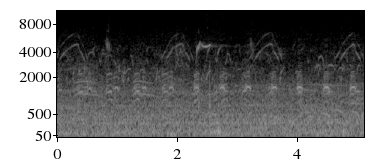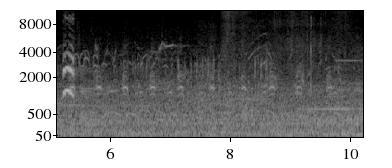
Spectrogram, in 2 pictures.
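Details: Small flock of flamingos at the Malandeni Water Treatment plant in Ladysmith, recorded with a Fujifilm XT-4 camera: many overlapping nasal, goose-like honks with arching pitch, and one loud sharp call midway, over steady background hiss.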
